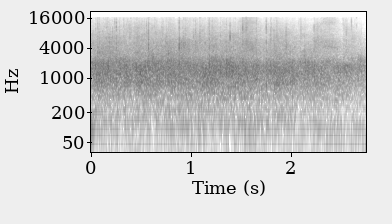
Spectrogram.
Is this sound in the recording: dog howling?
no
